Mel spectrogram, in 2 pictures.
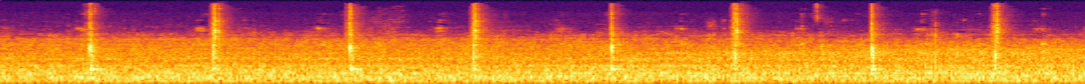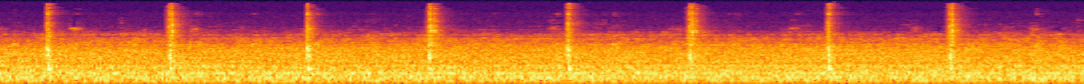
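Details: Gilbert long-drop octagon clock on the wall after beat adjustment: crisp, evenly spaced ticks at a steady rate in a quiet room; in beat, with only slight phasing suspected from a possibly out-of-round escape wheel.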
